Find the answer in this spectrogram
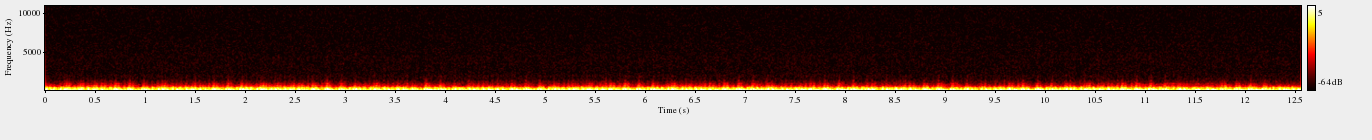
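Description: Car engine idling, a steady low rumble heard from inside the cabin while the car waits in traffic.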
